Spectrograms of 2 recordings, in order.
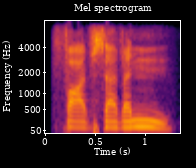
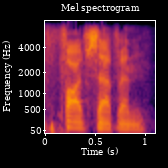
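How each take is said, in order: First: It is said with strong, forceful emphasis. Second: It is said plainly, without extra force.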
